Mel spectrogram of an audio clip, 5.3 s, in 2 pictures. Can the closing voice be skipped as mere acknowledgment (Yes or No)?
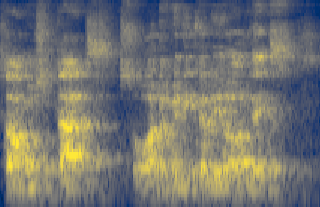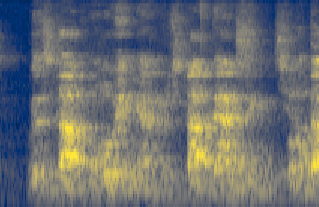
No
